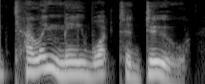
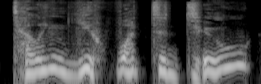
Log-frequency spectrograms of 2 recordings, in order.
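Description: First: Higher, louder indignant finish; angry protest, emphatic. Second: High, incredulous echo rising to a question; scoffing, amused question; mocking laugh. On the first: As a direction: push back hard, falling at the end. Angry half of the echoed line. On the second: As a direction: throw it back in mocking disbelief. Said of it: "the angel laughed". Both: A narrator's reading.

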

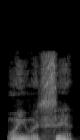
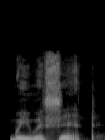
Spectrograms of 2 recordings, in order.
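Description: First: A hint of a cold, haunting dying gasp. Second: Slow, puzzled repeat of the words. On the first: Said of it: "the dying man's voice took on a cold, haunting note". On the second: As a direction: say it slowly, turning it over. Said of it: "he repeated". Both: A narrator's reading.

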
